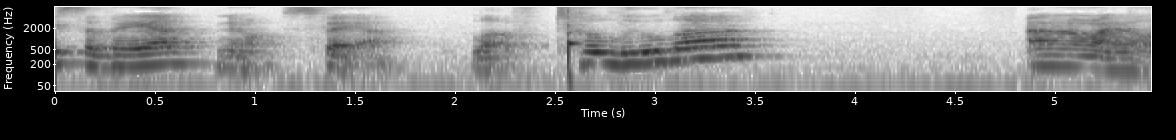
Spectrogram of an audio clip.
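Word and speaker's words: Sbea: i love it s-b-e-a two syllables sphere a lot of people think it's three seven no sphea i don't know i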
